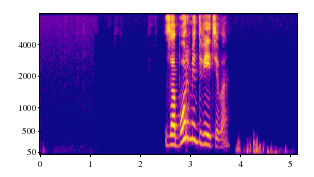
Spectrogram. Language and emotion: Russian, neutral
